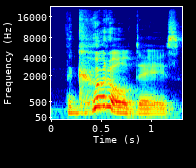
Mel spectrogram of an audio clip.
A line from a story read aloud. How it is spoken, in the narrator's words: Bankhead chuckled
